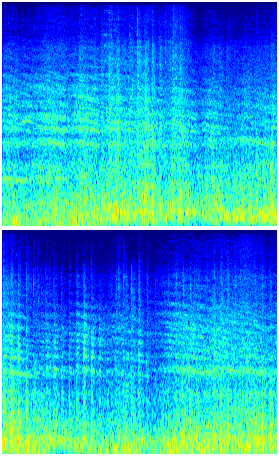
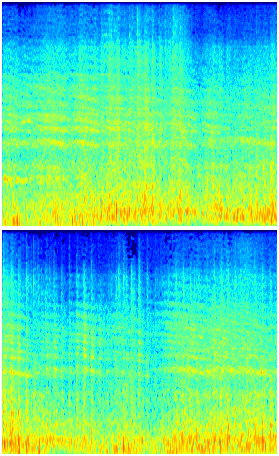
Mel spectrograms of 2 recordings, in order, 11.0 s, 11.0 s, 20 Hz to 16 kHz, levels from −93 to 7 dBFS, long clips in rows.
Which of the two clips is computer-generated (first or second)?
second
